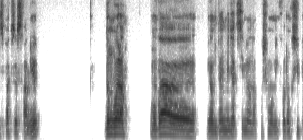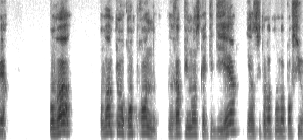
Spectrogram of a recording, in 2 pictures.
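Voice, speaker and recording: A man's dark, mellow voice with lively intonation and long, frequent pauses, dry and close with no echo. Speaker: Bible teacher. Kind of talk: Bible teaching session. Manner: hesitant, many repetitions.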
